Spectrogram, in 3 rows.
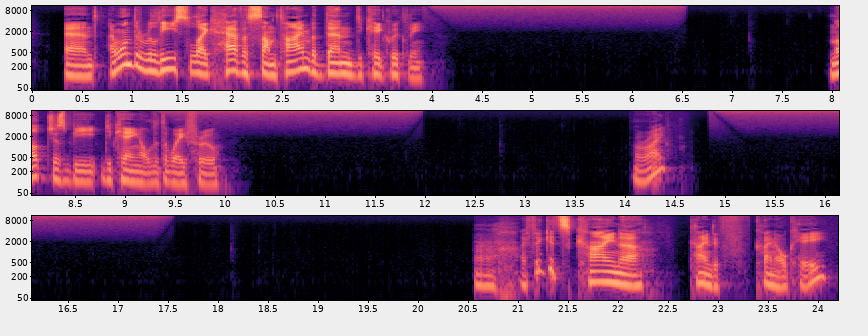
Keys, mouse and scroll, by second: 1.5-3.1 drag, 3.7 space, 7.4 space, 7.6-8.8 drag, 8.8 space, 13.0 space, 13.4-14.6 drag, 14.6 space, 15.9 2, 18.2 space, 21.2 click.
